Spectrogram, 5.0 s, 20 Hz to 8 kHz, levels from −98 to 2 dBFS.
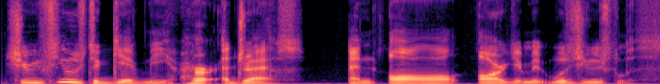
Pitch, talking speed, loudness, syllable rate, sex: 105 Hz, 145 wpm, -18 LUFS, 4.7 syllables/s, male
